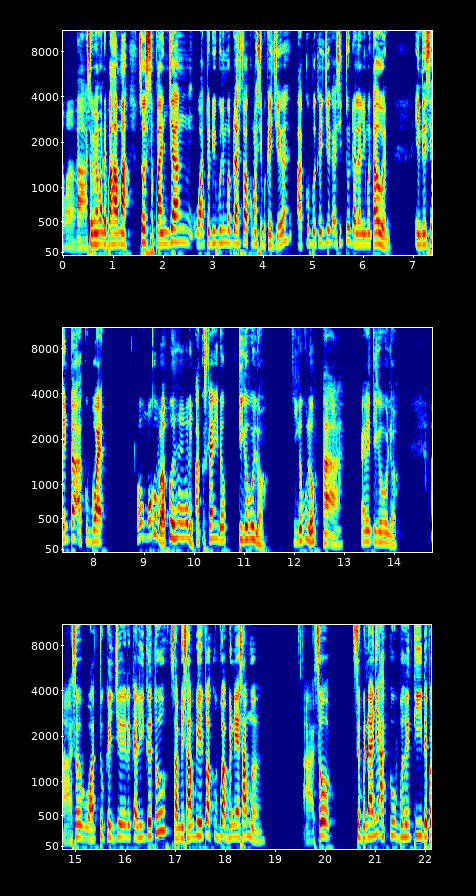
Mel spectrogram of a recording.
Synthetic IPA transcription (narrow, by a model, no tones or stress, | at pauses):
aʔasomemaŋdəpaɦamahsosəpaɲd͡ʒaŋwak̚t̪uduibulimə̃bəlast̪uakumasɪhbəkərd͡ʒəakubəkəd͡ʒəkaʔsit̪udalamlimə̃t̪aɦʊn | indəsemt̪ajmakubuat̪̚ | omkubəapəapaliakusə̥kanidot̪iɡəpulʊ̰h | t̪iɡəpulʊhaʔa | kanət̪iɡəpulʊh | ʔasowak̚t̪ukərd͡ʒədəkat̪̚liɡət̪usambɪlsambɪlt̪uakubuat̪̚bəndəjaŋsamə̃ | ʔa̰so | səbənarɲəakubəɦənt̪idap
